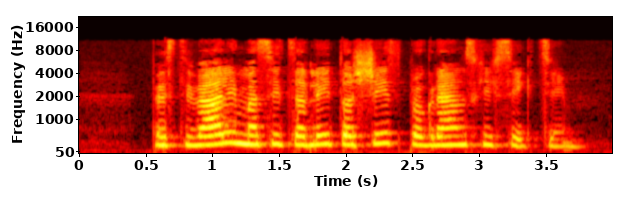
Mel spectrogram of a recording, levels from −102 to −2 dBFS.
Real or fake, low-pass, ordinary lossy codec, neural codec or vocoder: real; 10.8 kHz; AAC, 32 kbps; none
